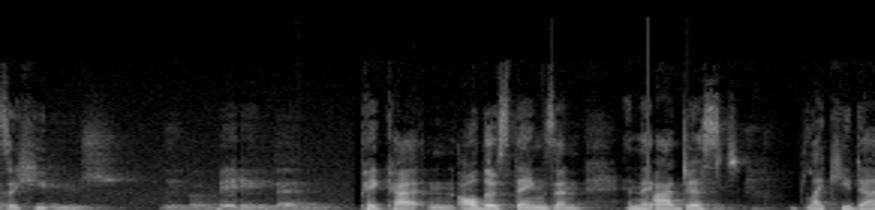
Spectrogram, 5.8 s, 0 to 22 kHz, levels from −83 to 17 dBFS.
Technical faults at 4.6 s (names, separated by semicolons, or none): dropped buffer (overrun)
